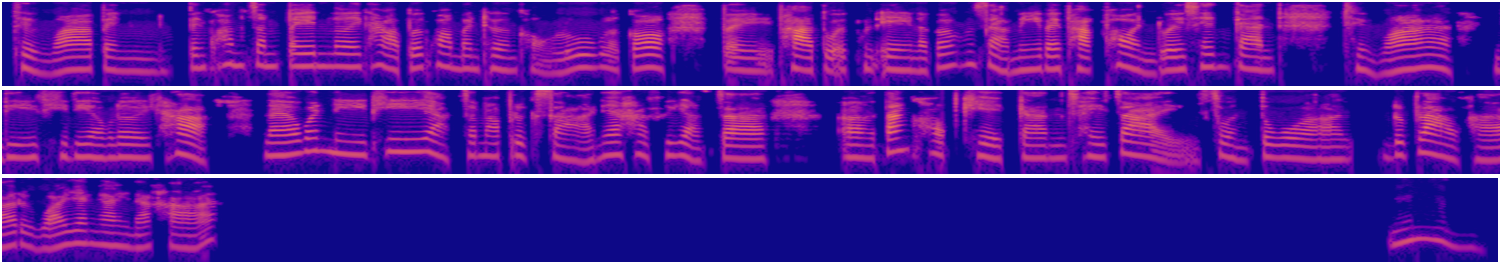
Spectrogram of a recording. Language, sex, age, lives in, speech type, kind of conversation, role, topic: Thai, female, 35-39, Thailand, conversation, advice, advisor, ฉันควรตั้งขอบเขตการใช้จ่ายส่วนตัวอย่างไร และจะเข้าใจทริกเกอร์ทางจิตใจที่ทำให้ใช้เงินเกินได้อย่างไร?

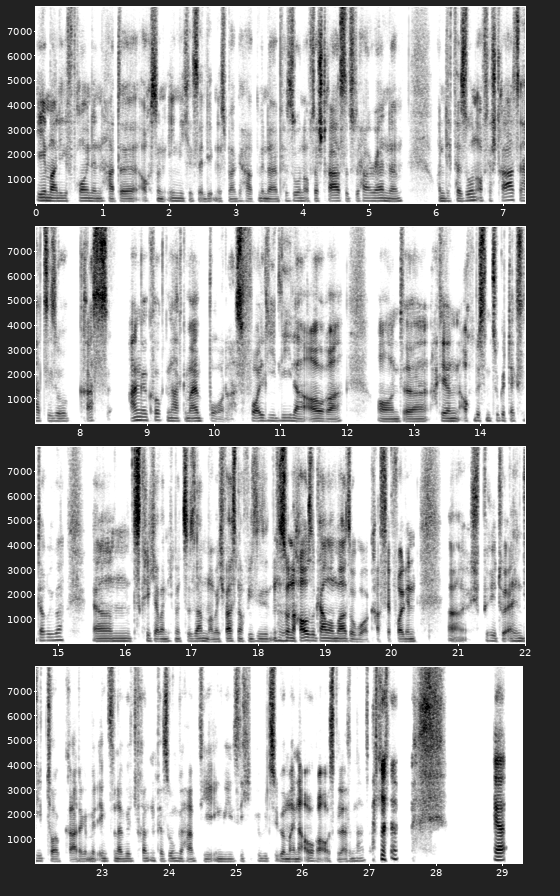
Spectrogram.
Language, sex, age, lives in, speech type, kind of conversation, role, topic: German, male, 30-34, Germany, conversation, podcast, host, Wie wichtig sind persönliche Treffen für tiefe Beziehungen deiner Meinung nach?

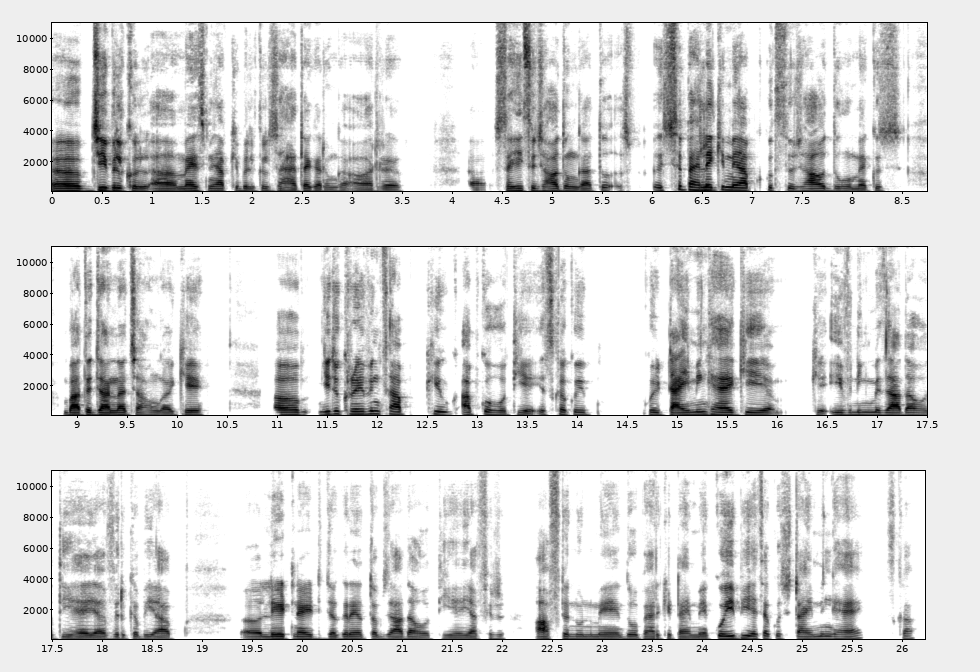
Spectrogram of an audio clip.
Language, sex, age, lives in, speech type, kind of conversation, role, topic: Hindi, male, 30-34, India, conversation, advice, advisor, मैं कैसे जानूँ कि मुझे सच में भूख लगी है या यह खाने की तीव्र इच्छा है?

